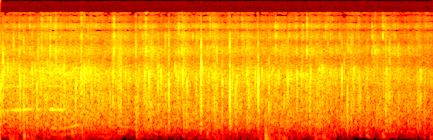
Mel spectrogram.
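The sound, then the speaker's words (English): A church audience applauding to welcome a guest speaker, with faint, steady clapping throughout and a few sharper claps standing out. “So if you would, there at home, here in the building, put your hands together.”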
